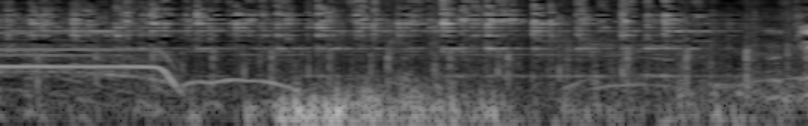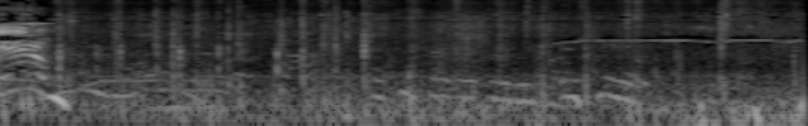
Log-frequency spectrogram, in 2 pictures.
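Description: Runners' footsteps crunch on gravel.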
